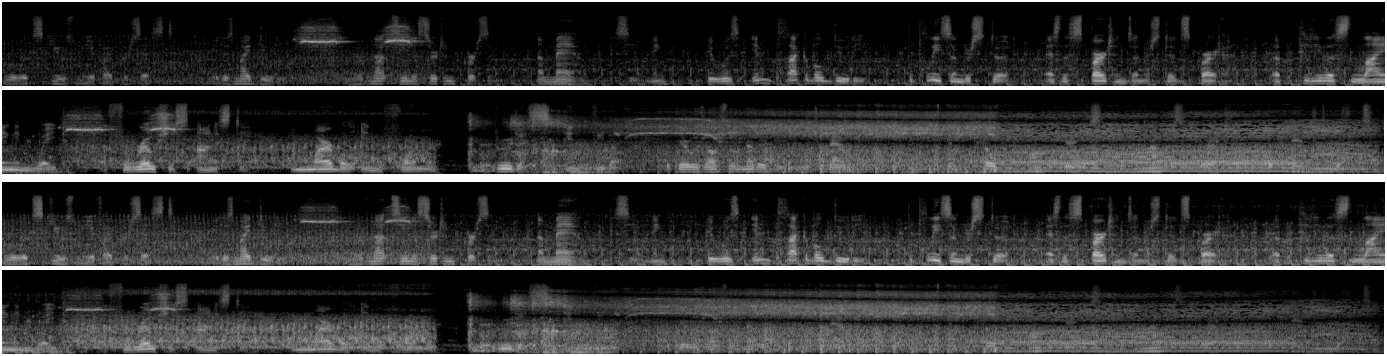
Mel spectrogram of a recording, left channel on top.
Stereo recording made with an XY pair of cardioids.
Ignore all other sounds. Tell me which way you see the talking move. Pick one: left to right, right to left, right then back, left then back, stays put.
right to left.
